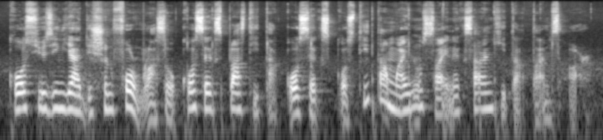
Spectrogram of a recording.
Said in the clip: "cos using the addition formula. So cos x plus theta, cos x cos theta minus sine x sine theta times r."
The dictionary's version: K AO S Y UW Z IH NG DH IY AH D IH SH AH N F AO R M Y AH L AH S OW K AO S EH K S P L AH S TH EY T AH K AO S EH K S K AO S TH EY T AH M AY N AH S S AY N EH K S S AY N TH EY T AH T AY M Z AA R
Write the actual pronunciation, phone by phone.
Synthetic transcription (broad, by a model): K AO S Y UW Z IH NG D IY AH D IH SH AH N F AO R M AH L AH S OW K AO S EH K S P L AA S T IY T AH K AO S EH K S K AO S T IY T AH M AY N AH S S AY N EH K S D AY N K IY T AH T AY M S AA R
